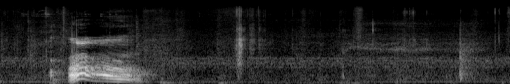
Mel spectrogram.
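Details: A white female Siberian Husky playing hide and seek gives one loud, wavering, yodel-like vocal burst that swoops up then down, announcing she has found her owner.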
